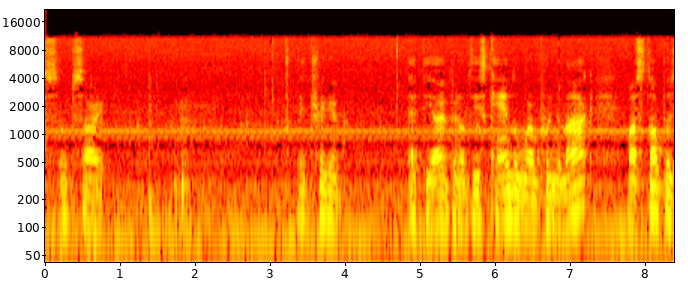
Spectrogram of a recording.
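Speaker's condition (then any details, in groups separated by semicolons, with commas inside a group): No condition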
